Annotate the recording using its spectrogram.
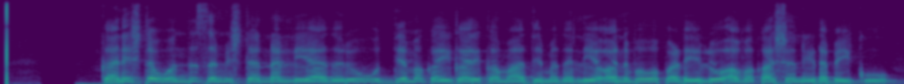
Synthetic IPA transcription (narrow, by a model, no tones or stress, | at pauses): kɐniʂʈɐo̞nd̪usɐmiʂʈɐɾnɐlːiaːd̪ɐɾuːd̪jɐmɐkɐjɡaːɾikɐmaːd̪ʱjɐmɐd̪ɐlːiɐnubʱɐʋɐpɐɽɛjɐluʔɐʋɐkaːʃɐniːɽɐbeːku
